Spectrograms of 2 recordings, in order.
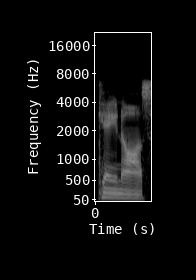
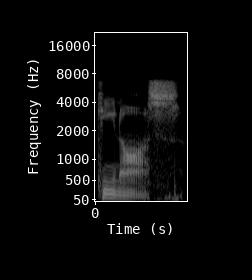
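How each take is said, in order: First: The first syllable sounds like 'kay'. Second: The first syllable sounds like 'key'. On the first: The speaker calls it wrong. "because you say Kanos instead of Kenos" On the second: The speaker calls it right. "So it's E, so it's I get it, Kenos"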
